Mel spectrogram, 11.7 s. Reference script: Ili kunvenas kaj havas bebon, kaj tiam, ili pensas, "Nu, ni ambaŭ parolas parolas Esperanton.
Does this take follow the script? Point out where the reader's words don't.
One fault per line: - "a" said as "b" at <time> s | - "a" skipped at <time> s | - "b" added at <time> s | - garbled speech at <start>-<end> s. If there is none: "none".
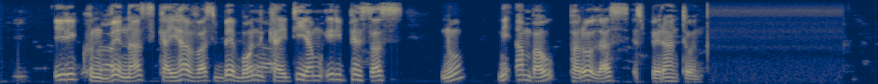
- "parolas" skipped at 8.3 s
